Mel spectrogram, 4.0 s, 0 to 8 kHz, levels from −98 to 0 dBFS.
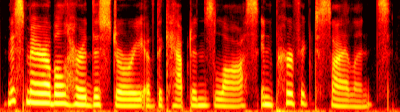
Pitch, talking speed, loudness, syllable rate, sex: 200 Hz, 180 wpm, -19 LUFS, 5.1 syllables/s, female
